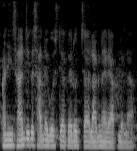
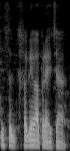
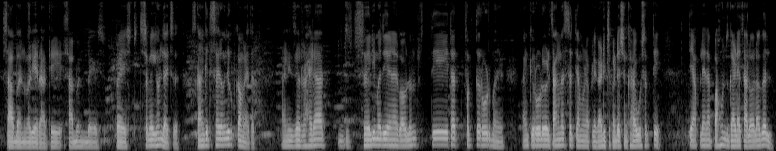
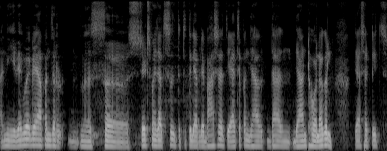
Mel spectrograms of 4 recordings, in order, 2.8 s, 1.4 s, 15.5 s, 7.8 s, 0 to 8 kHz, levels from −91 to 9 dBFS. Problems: background sounds at intervals, continuous background conversations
